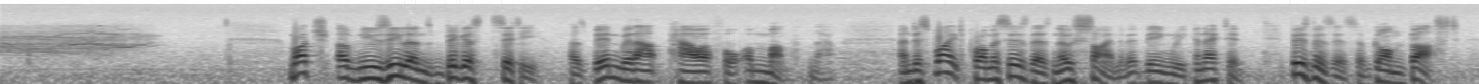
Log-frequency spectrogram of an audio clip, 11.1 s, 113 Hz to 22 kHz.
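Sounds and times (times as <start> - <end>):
crowd of girls screaming: 0.0 - 1.2.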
